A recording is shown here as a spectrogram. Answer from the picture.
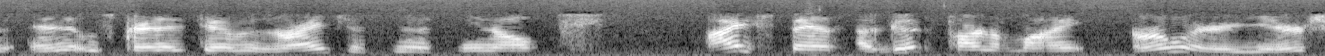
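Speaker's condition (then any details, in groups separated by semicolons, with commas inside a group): Ataxia; type not stated, untreatable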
